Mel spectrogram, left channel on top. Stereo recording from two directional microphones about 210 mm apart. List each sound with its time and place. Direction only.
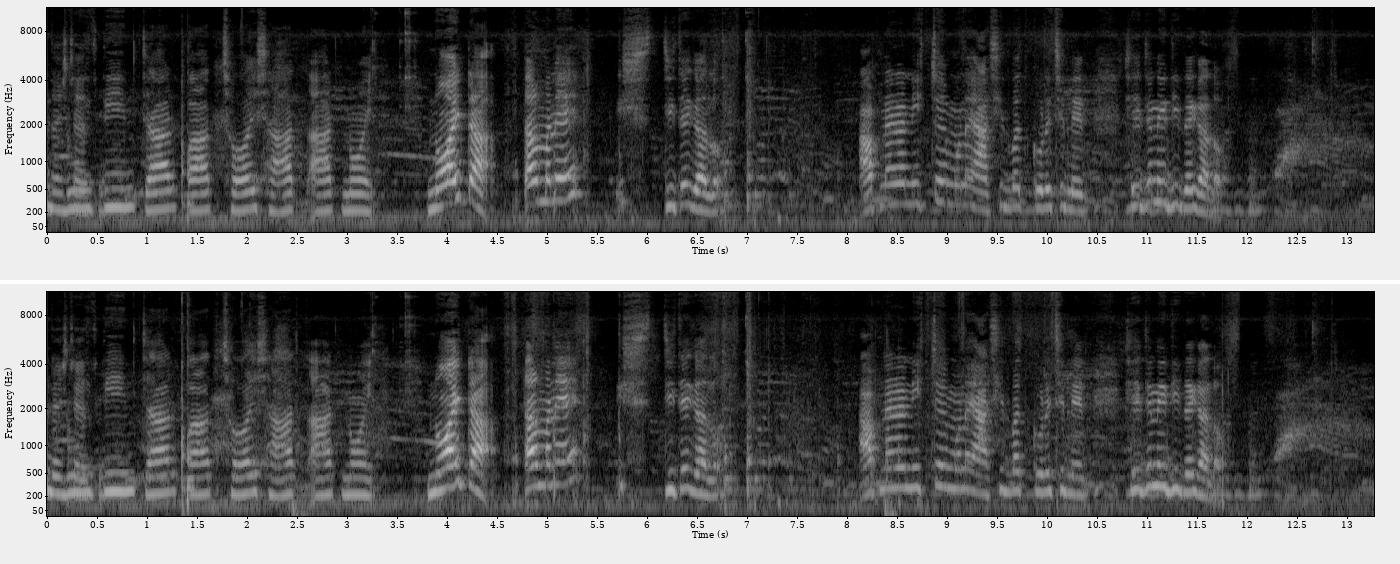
0.3 s speech: 40° left (ahead or behind)
4.7 s speech: 35° left (ahead or behind)
5.7 s a woman's voice: 15° left (ahead or behind)
7.0 s speech: 45° right (ahead or behind)
8.1 s a woman's voice: 25° left (ahead or behind)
